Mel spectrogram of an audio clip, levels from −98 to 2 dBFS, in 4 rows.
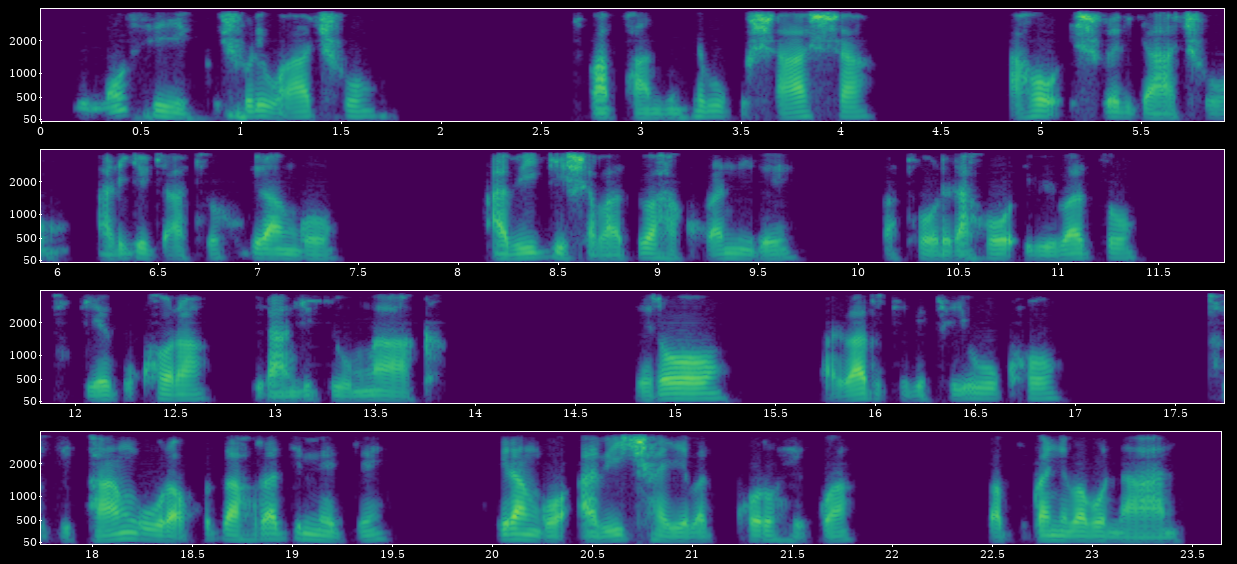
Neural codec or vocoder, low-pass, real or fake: codec, 16 kHz, 16 kbps, FunCodec, trained on Chinese and English, 50 frames a second; 3.6 kHz; fake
